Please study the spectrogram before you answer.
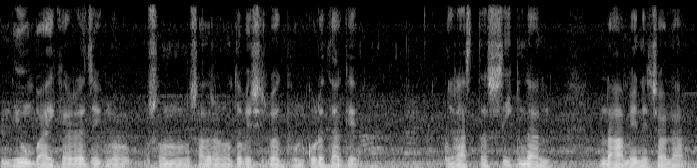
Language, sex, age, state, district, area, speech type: Bengali, male, 18-30, West Bengal, Kolkata, urban, spontaneous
